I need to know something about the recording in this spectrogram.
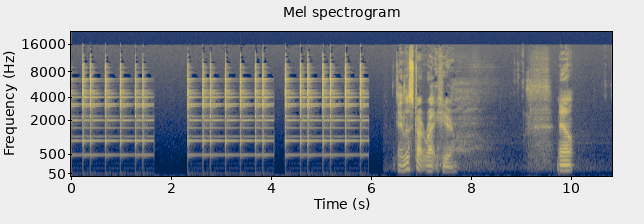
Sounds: Glockenspiel

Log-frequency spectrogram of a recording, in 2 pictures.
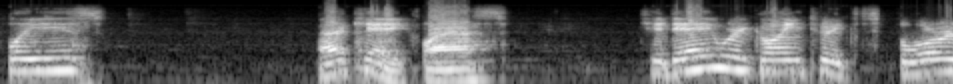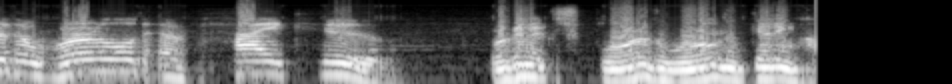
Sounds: Speech

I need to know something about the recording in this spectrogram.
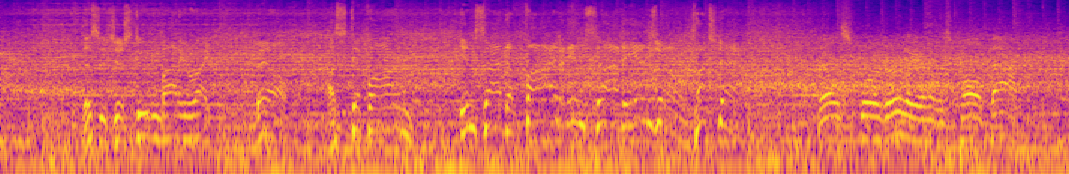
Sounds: Music, Speech

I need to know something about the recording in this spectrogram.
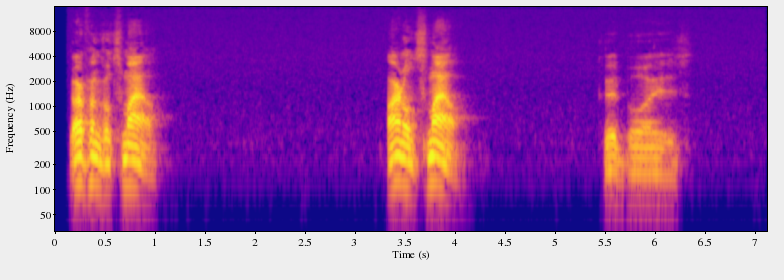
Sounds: Speech

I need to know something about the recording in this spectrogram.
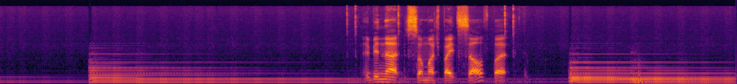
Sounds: Music, Musical instrument

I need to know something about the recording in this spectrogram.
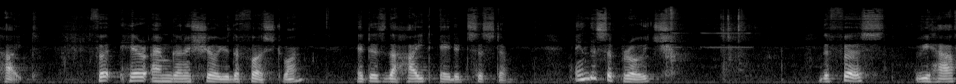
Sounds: Speech

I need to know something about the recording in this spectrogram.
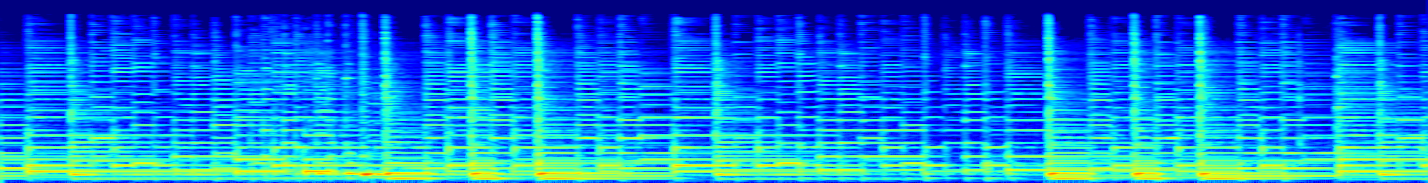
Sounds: Acoustic guitar, Guitar, Plucked string instrument, Music, Musical instrument

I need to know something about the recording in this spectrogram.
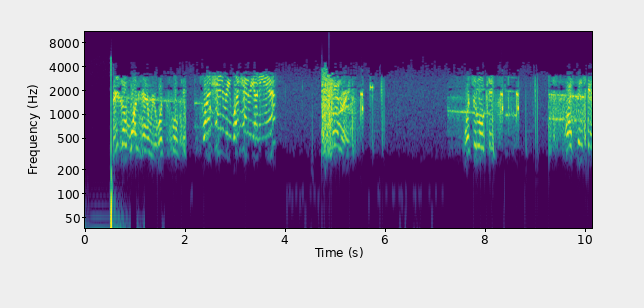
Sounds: police radio chatter

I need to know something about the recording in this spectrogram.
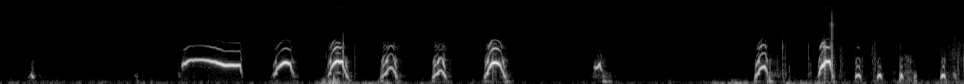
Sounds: coyote howling

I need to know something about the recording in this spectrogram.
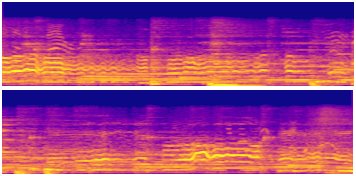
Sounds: Music, Singing

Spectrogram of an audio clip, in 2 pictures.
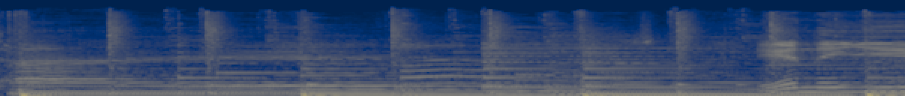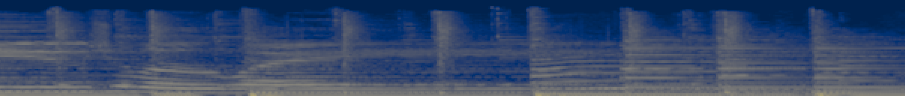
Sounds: Music

